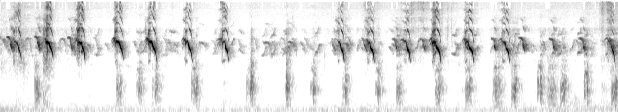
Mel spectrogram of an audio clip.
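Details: Newly hatched chicks peep loudly and rhythmically, each shrill note falling steeply in pitch, about two per second in an even series, with faint lower clicks underneath.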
